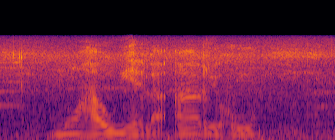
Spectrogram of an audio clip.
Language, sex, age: Southern Sotho, male, 29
